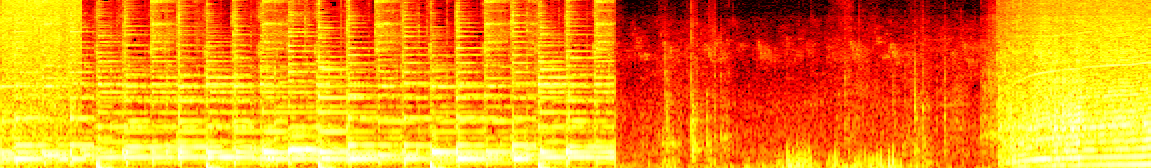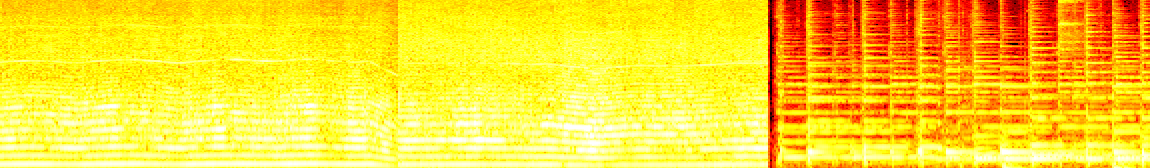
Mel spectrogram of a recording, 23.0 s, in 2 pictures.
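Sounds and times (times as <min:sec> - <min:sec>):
orbital sander on wood: 0:00.0 - 0:00.8, 0:09.9 - 0:19.2.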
